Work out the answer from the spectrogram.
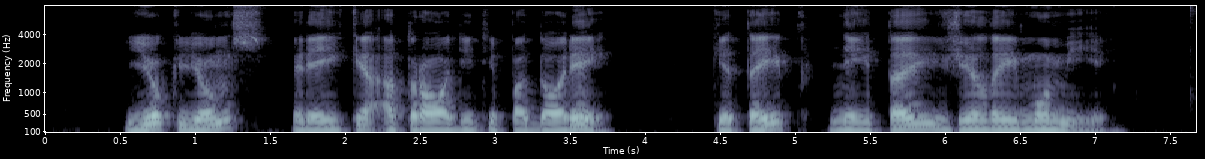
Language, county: Lithuanian, Alytus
